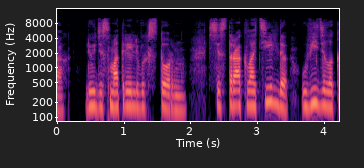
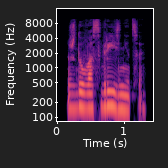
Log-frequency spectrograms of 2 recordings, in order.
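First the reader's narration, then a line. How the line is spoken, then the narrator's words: Priest, barely audible. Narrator (Russian): сказал кюре, едва слышно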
